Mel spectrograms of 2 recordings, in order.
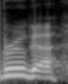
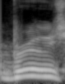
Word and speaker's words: Brugge: This one here, this Juventus Club Brugge, or Bruges, I know everyone uses different pronunciations.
